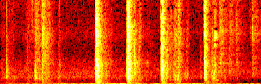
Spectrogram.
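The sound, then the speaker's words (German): A hammer knocks repeatedly against wooden slats, working nails loose to take down a sukkah, a hut of wooden boards built for the Feast of Tabernacles: about seven sharp, woody strikes in an uneven rhythm, the middle blows loudest, with a faint creak of wood between them. “hämmern die Nägel aus den Latten und bauen die Hütte ab.”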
